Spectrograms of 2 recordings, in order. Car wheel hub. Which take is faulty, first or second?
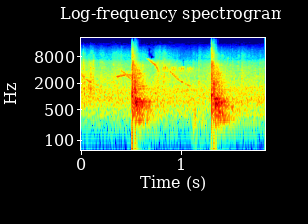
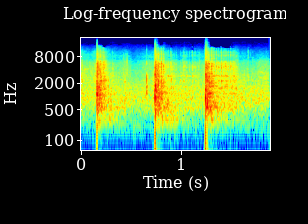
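first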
